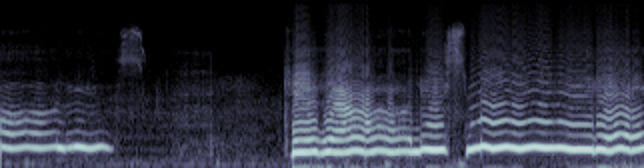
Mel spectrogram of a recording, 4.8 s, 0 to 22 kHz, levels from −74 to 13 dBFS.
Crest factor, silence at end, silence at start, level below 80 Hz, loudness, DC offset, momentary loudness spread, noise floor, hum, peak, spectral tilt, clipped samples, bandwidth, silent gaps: 6 dB; 0 s; 0 s; -44 dBFS; -9 LUFS; under 0.1%; 7 LU; -43 dBFS; none; -4 dBFS; -5.5 dB/octave; under 0.1%; 12 kHz; none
